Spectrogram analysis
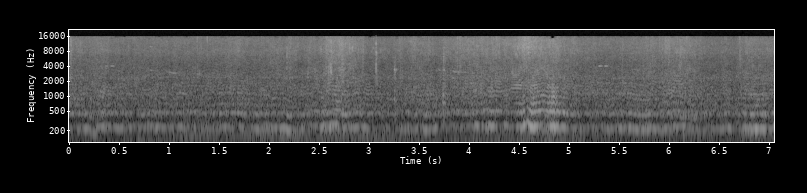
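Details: Honey bees humming at a Mason jar honey super used for small-scale beekeeping, a constant deep drone with several brief louder passes of nearby bees.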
